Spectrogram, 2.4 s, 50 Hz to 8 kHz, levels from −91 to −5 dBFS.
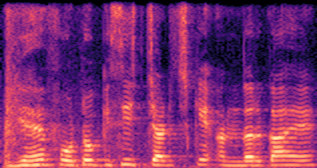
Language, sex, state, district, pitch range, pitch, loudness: Hindi, male, Rajasthan, Jaipur, 210-225 Hz, 215 Hz, -15 LUFS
